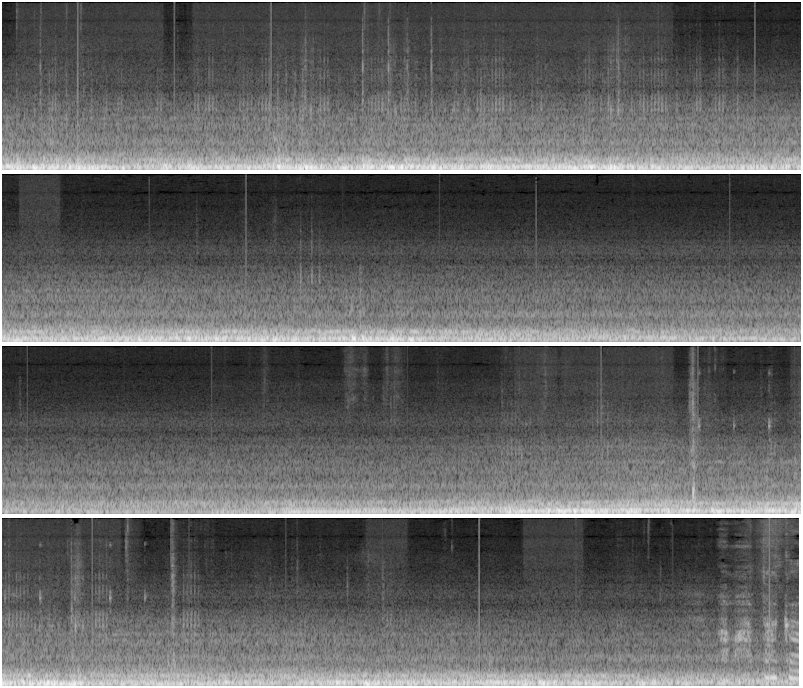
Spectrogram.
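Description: Car interior noise while driving: low engine and tyre rumble from the moving car. It dies down to a quieter idle while the car waits at a red light midway, then picks up again as it pulls away and accelerates.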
